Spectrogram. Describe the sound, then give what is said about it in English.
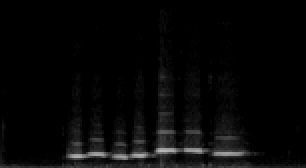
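A short whistled six-tone 'Ally Ally Oxen Free' tune played through speakers, about six clear notes rising slightly midway and ending on a held tone, heard alone, fairly loud, with no talking. “Ali Ali Oxen Free, whistled through the speakers”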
